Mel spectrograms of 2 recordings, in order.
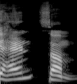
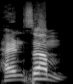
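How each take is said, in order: First: हैंडसम in two beats, हैंड, then सम; broken into syllables. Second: Said in the usual way. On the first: Shown as a demonstration. Teacher showing pupils it has two syllables, split in two. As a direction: split हैंडसम with a tiny gap before सम. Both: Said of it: "दो बार में बोल रहे हैं".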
